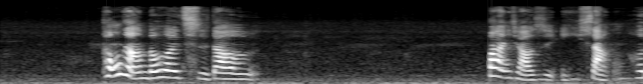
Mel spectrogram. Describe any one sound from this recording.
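A young woman speaks close to a microphone in a lively, expressive voice.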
